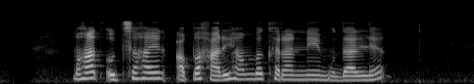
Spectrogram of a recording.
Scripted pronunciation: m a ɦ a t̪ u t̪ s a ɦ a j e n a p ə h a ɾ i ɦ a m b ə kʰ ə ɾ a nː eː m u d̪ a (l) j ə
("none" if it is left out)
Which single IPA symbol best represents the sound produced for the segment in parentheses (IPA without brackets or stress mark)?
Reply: l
